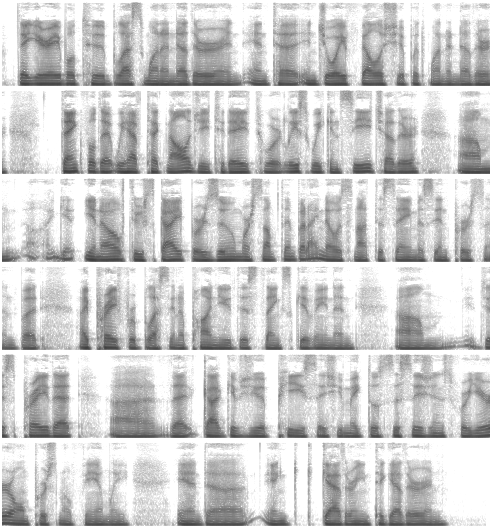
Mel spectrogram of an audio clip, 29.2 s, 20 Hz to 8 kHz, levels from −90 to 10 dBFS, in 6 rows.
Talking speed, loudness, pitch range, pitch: 175 wpm, -25 LUFS, 90-105 Hz, 95 Hz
